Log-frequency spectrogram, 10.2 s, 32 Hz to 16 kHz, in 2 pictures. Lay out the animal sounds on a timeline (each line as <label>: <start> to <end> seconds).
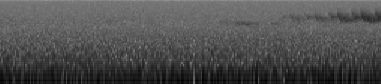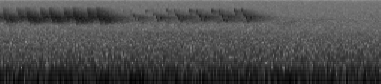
American Robin (Turdus migratorius): 2.9 to 4.1 seconds
Ovenbird (Seiurus aurocapilla): 3.7 to 8.7 seconds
